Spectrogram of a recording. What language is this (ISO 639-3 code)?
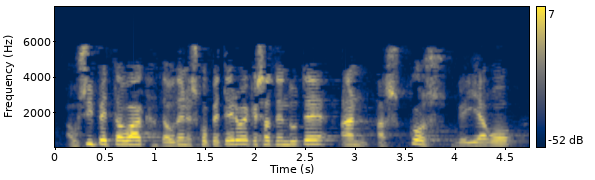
eus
